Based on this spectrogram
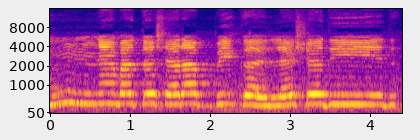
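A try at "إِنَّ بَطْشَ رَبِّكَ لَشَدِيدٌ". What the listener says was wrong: ഇവിടെ നൂന് ഷദ്ദുണ്ട്, അവിടെ ശ്രദ്ധിക്കണം. പിന്നെ ബത്വശ, ഇവിടെ ത്വാ ആണ്, അവൻ ശ്രദ്ധിക്കണം. ഇന്ന ബത്ശ റബ്ബിക ലശദീദ്. ലശദീദ്.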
